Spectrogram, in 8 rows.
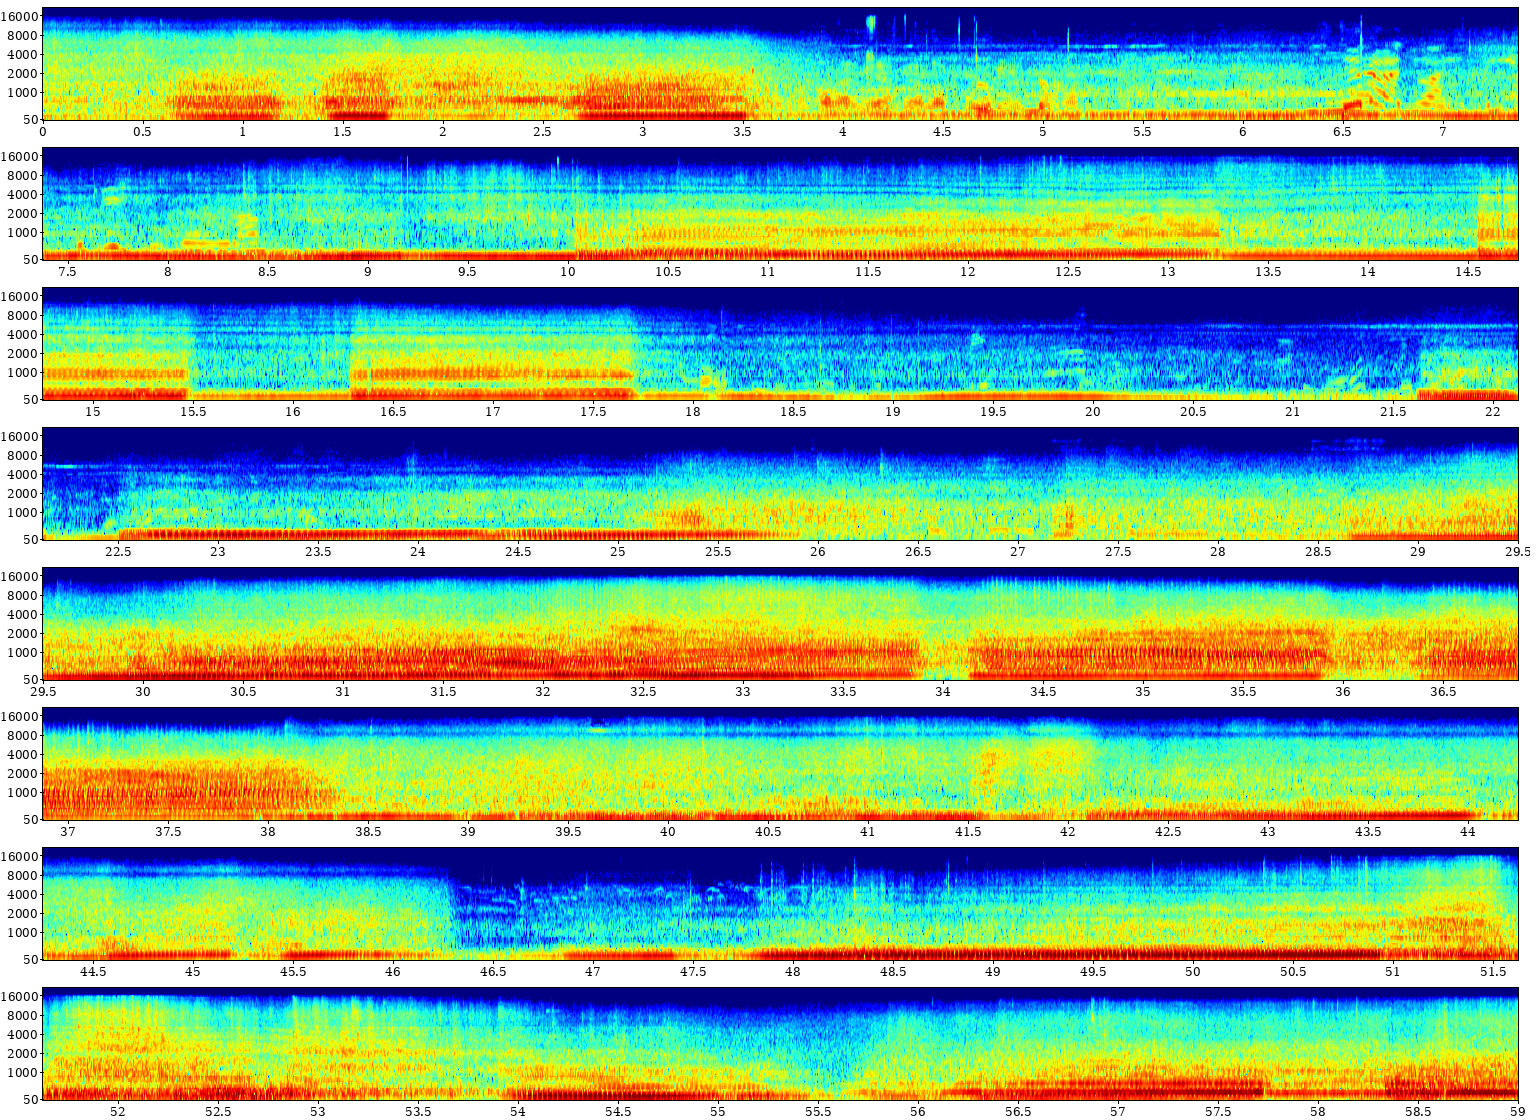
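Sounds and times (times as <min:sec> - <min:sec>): rally car engines revving past: 0:00.0 - 0:59.0.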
